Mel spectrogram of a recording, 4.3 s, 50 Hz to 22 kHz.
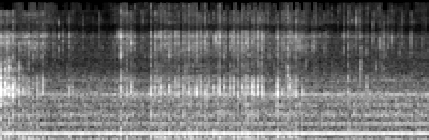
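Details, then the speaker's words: Pool pump restarted after replacing the cracked top on a Pentair Clean and Clear CC150 filter; steady pump hum under crackling, sputtering hiss of trapped air bled out at the relief valve in the filter head; normal air bleed after restart. "See if there's any air in the head here. Blow out some air."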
